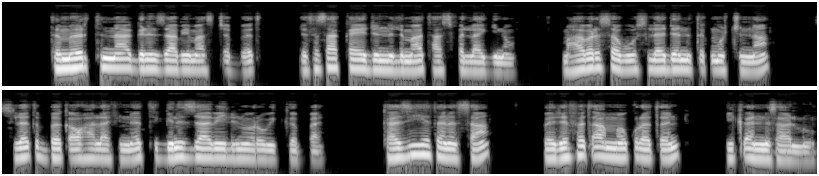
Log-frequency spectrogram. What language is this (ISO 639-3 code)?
amh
